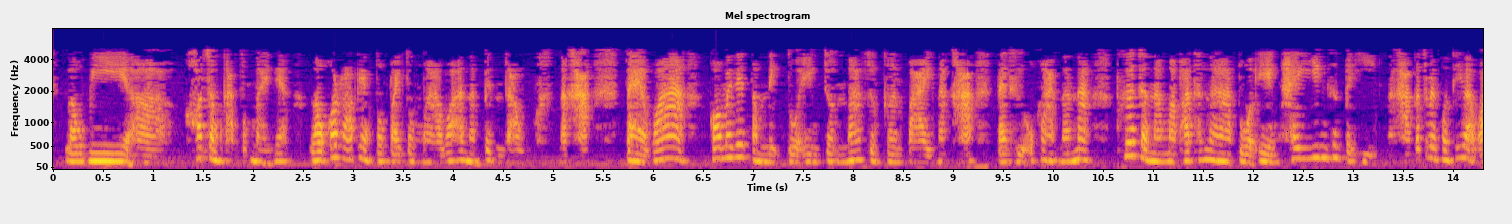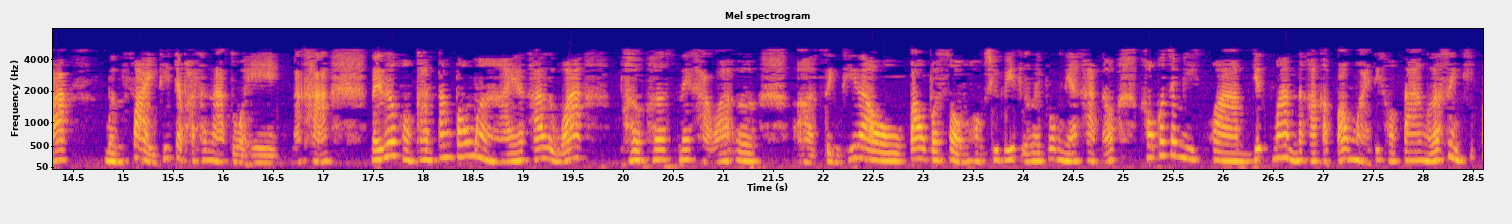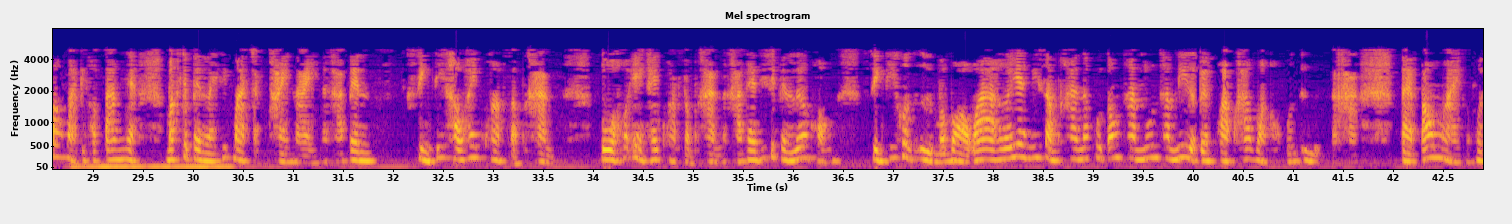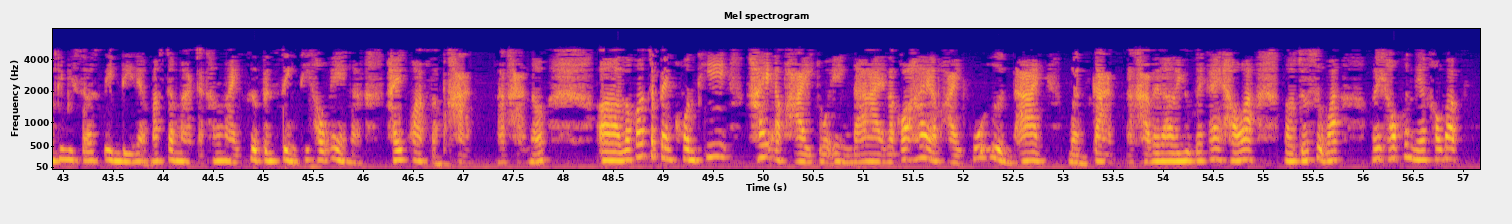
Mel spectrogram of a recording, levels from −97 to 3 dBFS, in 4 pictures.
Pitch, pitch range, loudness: 195 Hz, 175-225 Hz, -14 LUFS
